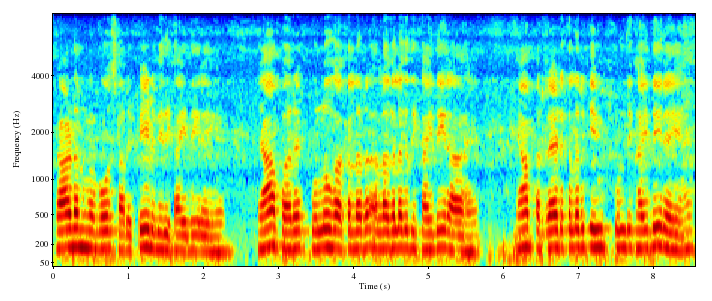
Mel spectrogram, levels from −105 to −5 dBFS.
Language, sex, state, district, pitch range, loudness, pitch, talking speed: Hindi, male, Haryana, Charkhi Dadri, 150-170 Hz, -15 LUFS, 160 Hz, 225 wpm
